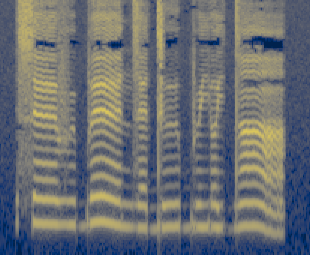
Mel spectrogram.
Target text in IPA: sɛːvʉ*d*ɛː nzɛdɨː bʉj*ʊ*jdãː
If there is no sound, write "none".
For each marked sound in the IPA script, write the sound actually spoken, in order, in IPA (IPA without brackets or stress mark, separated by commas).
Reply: b, ə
